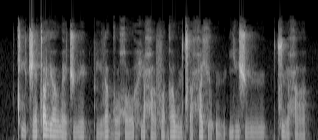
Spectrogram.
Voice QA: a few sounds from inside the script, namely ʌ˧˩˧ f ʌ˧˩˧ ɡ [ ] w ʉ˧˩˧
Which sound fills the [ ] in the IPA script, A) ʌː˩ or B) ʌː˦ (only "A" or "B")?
B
